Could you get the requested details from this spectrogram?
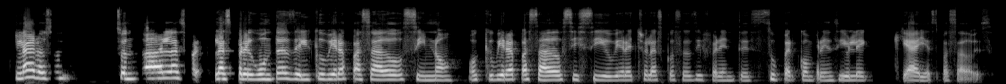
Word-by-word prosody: Claro, 285 0 +5
son 285 +2 -11 0.5
son 260 -1 +2
todas 275 +2 +8
las 295 0 +4
pre - - -5
las 260 0 +5
preguntas 240 +2 +3
del 230 -1 +2
¿Qué 245 - -7
hubiera 240 +1 +2
pasado 220 -1 +1
si 215 -2 -6
no, 195 0 -6
o 210 +2 -8
qué 215 - -8
hubiera 225 +1 +2
pasado 205 -3 +2
si 215 0 -8
sí 210 -1 -6
hubiera 195 +1 -4
hecho 205 +2 -9
las 205 -1 -6
cosas 205 -1 -12
diferentes? 185 -3 -11
Supercomprensible 195 -3 -7 0.2
que - - -5
hayas - - -3
pasado - - -11
eso. - - -21
220 Hz, 180 wpm, -16 LUFS, 200-245 Hz, 0.5 s, todas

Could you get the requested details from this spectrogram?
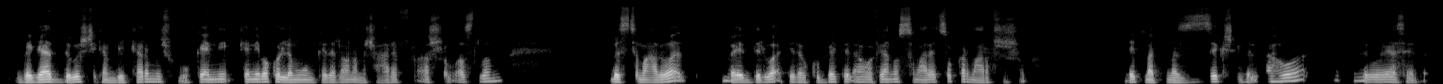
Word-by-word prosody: بجد 110 +1 +6
وشّي 120 +2 +3
كان 105 -3 -3
بيكرمش، 115 +4 -2
وكأني 115 +5 -1
كأني 120 0 +2
باكل 125 -2 +5
ليمون 110 0 +1
كده 105 +1 -1
اللي 110 +1 -5
هو - - -1
أنا 110 - -4
مش 100 -1 -8
عارف 110 +2 -8
أشرب - - -9
أصلًا. 135 +7 -4 1.1
بس 110 -1 +3
مع 105 -1 0
الوقت، 105 - +4 0.4
بقيت 110 -10 +5
دلوقتي 115 +3 +1
لو 105 -1 -2
كوباية 110 +3 -2
القهوة 115 -1 -1
فيها 115 +3 -1
نص 120 0 -5
معلقة 115 +1 -1
سكر 130 0 -4
ما 105 - -5
اعرفش 105 +2 -7
أشربها، 100 - -18 0.9
بقيت - - 0
ما - - +6
اتمزجش 105 +6 -2
بالقهوة 155 - -1 0.5
غير 165 - -2
وهي 115 0 +1
سادة. - - -10
110 Hz, 160 wpm, -24 LUFS, 105-120 Hz, 1.1 s, بجد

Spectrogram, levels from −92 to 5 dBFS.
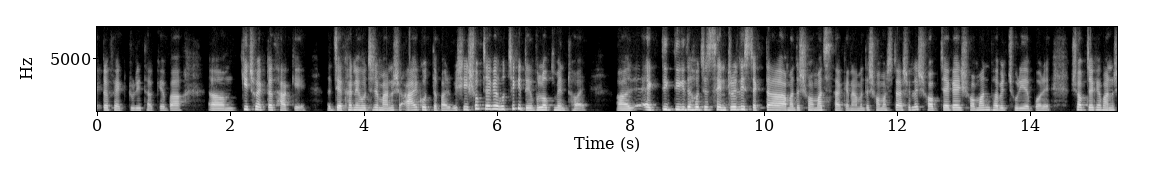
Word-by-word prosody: একটা 195 +1 -2
ফ্যাক্টরি 180 0 -5
থাকে 175 0 -8
বা 160 - +2 0.6
আম 170 -1 +3 0.3
কিছু 255 0 +2
একটা 220 -1 0
থাকে 170 -4 -1 0.5
যেখানে 205 +2 +3
হচ্ছে 195 0 -2
যে 210 - +2
মানুষ 190 +3 0 0.2
আয় 220 +3 +1
করতে 225 -4 0
পারবে। 165 +1 -2
সেসব 250 +6 +1
জায়গায় 295 -1 +5
হচ্ছে 270 +3 -3
কি 330 - +4
ডেভেলপমেন্ট 200 -1 +1
হয়। - - -2 0.6
আর 180 0 +4 0.3
এক 215 - +2
দিক 250 -3 +3
দিক 240 -1 +4
দিয়ে 240 -2 +5
হচ্ছে 240 0 +3
সেন্ট্রালিস্ট 245 +3 +3
একটা 200 +2 +1 0.2
আমাদের 185 +1 -2
সমাজ 190 +1 +1 0.2
থাকে 170 -1 -1
না। - - -3
আমাদের 175 +3 -6
সমাজটা 175 +2 -2
আসলে 210 +4 -2
সব 180 -1 +2
জায়গায় 205 +1 +4
সমানভাবে 195 +1 0
ছড়িয়ে 180 -1 -1
পড়ে। - - -3 0.4
সব 225 -2 +2
জায়গায় 215 -1 +1
মানুষ 185 -1 -2
200 Hz, 175 wpm, -17 LUFS, 180-225 Hz, 0.6 s, জায়গায়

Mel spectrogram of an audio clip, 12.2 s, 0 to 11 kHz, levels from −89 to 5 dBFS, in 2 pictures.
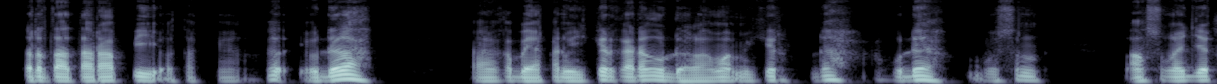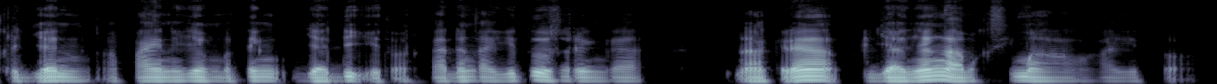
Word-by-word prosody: tertata 95 - +5
rapi 100 0 +3
otaknya, 90 +1 -12 0.2
"Eee, - - +2
ya - - -7
udahlah," 120 +3 +8 0.5
karena 90 0 -2
kebanyakan 95 +1 +1
mikir, 90 - +2
karena 115 - +3
udah 90 -4 +2
lama 90 +2 +1
mikir, 100 +3 -3
"Udah 120 -2 -2 0.3
udah 115 +1 +4
bosen, 100 +3 -7 0.4
langsung 95 +2 -2
aja 100 +2 +3
kerja, 95 +1 -3
ngapain 95 0 -6
aja, 100 - -5
yang 95 - -13
penting 100 +1 -5
jadi," 95 +2 -3 0.2
gitu, - - -16 0.2
kadang, 95 +2 -6
kayak 95 +1 -7
gitu, 105 +2 -1
sering 95 -2 -7
Kak. 90 -2 -13 0.5
Nah, - - -2
akhirnya 110 +2 +4 0.2
kerjaannya 95 +3 +2
nggak 90 -3 +3
maksimal, 90 -3 -7
kayak 90 +1 -19
gitu. - - -25
95 Hz, 180 wpm, -24 LUFS, 90-100 Hz, 0.5 s, udahlah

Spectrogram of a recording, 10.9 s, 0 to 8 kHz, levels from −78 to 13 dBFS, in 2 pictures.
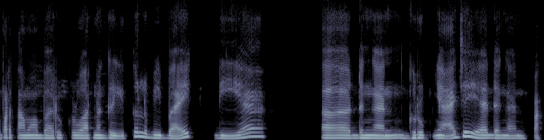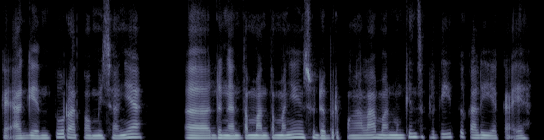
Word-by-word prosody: pertama 150 -1 0
baru 145 0 -2
keluar 145 0 0
negeri 140 -2 +1
itu - - -3
lebih 165 -10 +1
baik 175 - +2 0.2
dia, 160 +12 -1 0.6
eee, 145 0 +3
dengan 145 0 +3
grupnya 145 -2 +1
aja, 185 +8 0
ya? 155 -8 +3
Dengan 140 -2 -1
pakai 130 0 -5
agen 135 +1 0
tur 190 +1 -2
atau 145 -3 -3
misalnya, 140 +7 0 0.4
eee, 140 -1 +4
dengan 140 -1 +2
teman-temannya 145 +4 +1
yang - - +4
sudah 145 -5 -1
berpengalaman, 150 +1 -2
mungkin 150 +7 0
seperti 185 0 -8
itu 210 - -8
kali 150 -3 -1
ya - - -5
Kak, - - -7
ya? 135 0 -6
145 Hz, 175 wpm, -24 LUFS, 140-155 Hz, 0.6 s, eee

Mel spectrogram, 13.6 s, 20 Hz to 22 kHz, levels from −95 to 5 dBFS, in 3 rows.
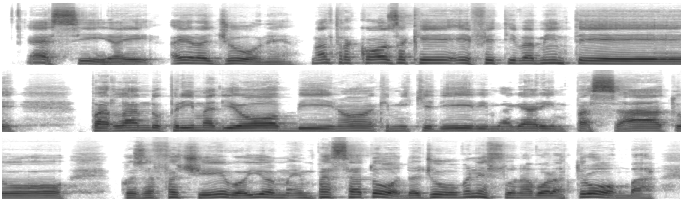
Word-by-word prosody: Eh - - -4
sì, 135 -6 +2
hai 125 +2 -2
hai 165 +2 -2
ragione. 120 -9 -2
Un'altra 180 +1 -6
cosa 185 0 0
che 175 -2 +1
effettivamente, 160 -7 +1 0.5
parlando 150 +2 0
prima 150 0 0
di 140 0 -1
hobby, 140 -2 +2
no, 135 +1 -4
che 130 - -12
mi 125 0 -8
chiedevi 130 -1 -3
magari 130 +2 -2
in 120 -2 -9
passato 125 -1 +2 0.3
cosa 130 0 -3
facevo, 150 -1 +1
io 160 +3 +3
im 140 -3 -5
in 135 0 -7
passato, 165 +2 +3
da 130 - -2
giovane 165 +4 0
suonavo 135 -2 -2
la 125 -3 -1
tromba. 125 -10 +1
140 Hz, 135 wpm, -22 LUFS, 130-160 Hz, 0.5 s, io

